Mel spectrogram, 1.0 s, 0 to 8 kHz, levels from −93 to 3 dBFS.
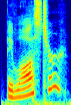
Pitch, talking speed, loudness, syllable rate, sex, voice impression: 230 Hz, 190 wpm, -15 LUFS, 4.6 syllables/s, male, masculine, slightly young, very adult-like, thick, slightly tensed, slightly powerful, slightly dark, soft, slightly muffled, fluent, cool, intellectual, slightly refreshing, very sincere, very calm, mature, friendly, very reassuring, unique, elegant, slightly wild, sweet, slightly lively, kind, modest, slightly light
